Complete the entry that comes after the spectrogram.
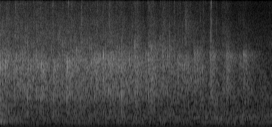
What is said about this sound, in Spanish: Ahora date otro fuerte aplauso a ti que...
